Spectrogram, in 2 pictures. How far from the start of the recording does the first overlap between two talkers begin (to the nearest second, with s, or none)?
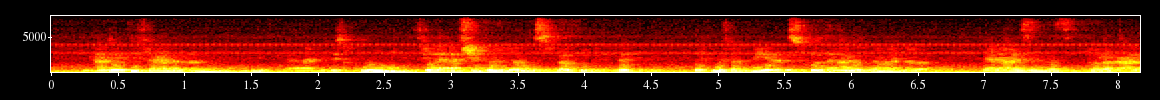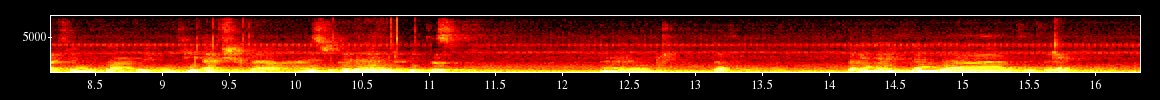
none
